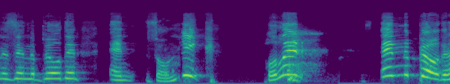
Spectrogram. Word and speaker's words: Zonnique: Yes, it's Zonique.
